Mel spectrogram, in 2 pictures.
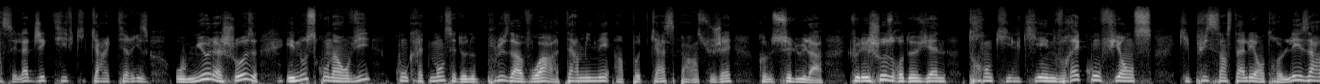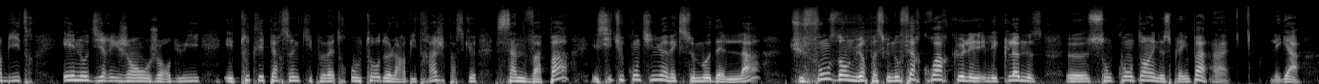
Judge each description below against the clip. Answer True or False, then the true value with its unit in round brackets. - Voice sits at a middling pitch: True (150 Hz)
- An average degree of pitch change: True (4.0 semitones)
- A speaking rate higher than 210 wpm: True (220 wpm)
